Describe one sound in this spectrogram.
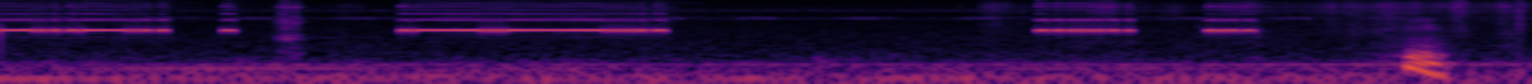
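A metal detector beeps in short, high bursts.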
